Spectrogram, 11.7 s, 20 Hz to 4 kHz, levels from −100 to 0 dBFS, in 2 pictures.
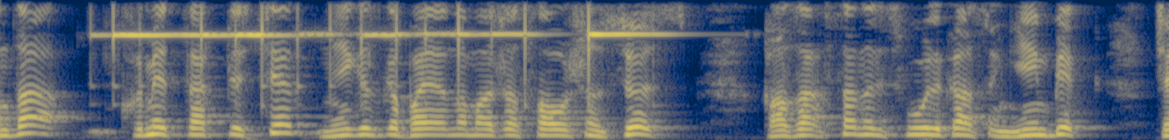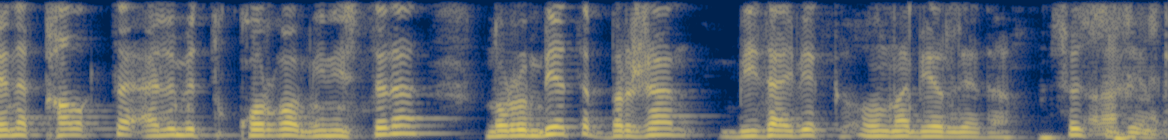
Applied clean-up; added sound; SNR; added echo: classical method log-MMSE.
